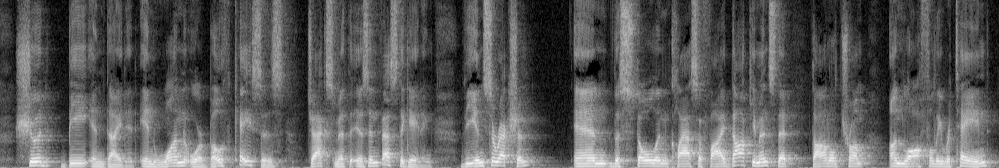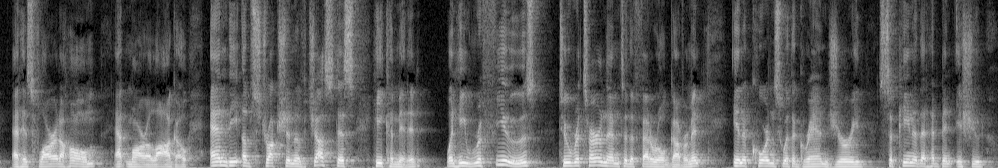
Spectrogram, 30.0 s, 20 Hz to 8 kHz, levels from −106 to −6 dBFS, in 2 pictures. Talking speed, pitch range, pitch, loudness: 120 wpm, 115-140 Hz, 125 Hz, -19 LUFS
